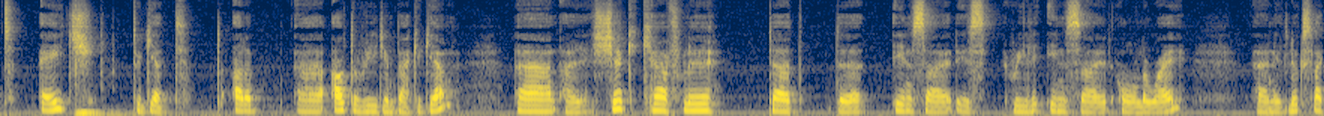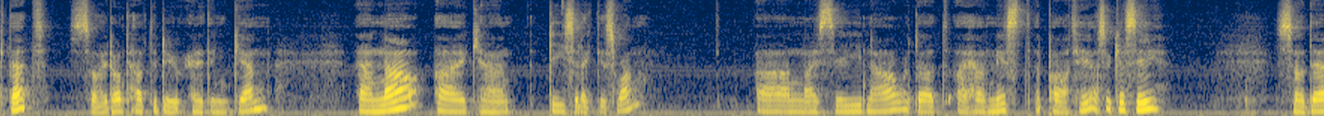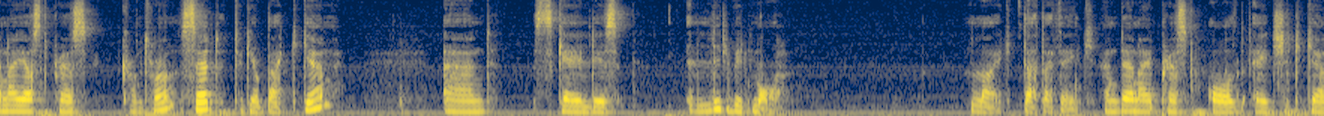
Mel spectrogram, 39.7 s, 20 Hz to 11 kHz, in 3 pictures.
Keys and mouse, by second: 0.8 alt+h, 18.8 click, 22.4-27.7 middle drag, 28.4 ctrl+z, 30.8 middle click, 32.0 click, 34.0 s, 38.7 middle click, 39.1 alt+h.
